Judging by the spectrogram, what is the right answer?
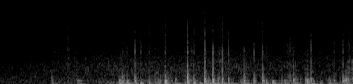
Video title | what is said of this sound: [ASMR] Male Whispering, Random Sounds & Overwatch Ambiance | It's plastic, I mean. That's really weird. That's really cool.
